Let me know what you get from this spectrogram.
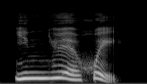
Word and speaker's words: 音乐会: Concert, or literally, music meeting, is pronounced with a high-level tone. – 音 followed by two falling tones. – 音乐会。再说一次。 – 音乐会。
